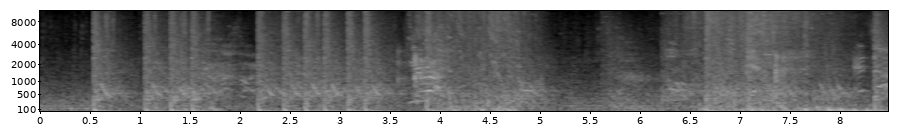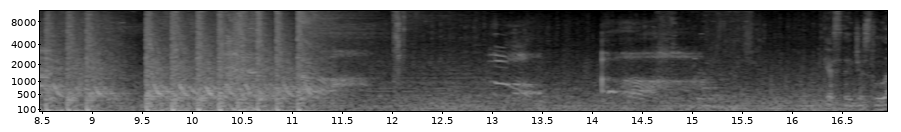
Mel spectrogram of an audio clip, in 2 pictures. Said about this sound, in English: Blue Suns and Vorcha shooting anything that moves.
